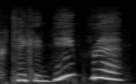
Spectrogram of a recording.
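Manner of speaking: imitating her daughter. Daughter repeating her mother during port access, high child voice. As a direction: parrot it back in the girl's high voice.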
